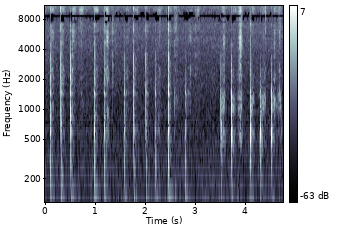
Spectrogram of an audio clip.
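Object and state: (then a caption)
Stylus on a glass tablet screen with a matte paper-like film. A stylus tip taps and scratches across an iPad's glass screen covered with a matte, plastic paper-like film while writing words. Eighteen short, dry taps sound out with a woody, mid-pitched click around 535 Hz, separated by faint scratchy strokes and quick pauses.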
